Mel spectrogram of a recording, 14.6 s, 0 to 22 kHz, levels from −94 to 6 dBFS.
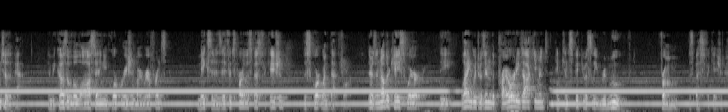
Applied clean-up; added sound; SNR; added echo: none; Organ; -2 dB; none.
